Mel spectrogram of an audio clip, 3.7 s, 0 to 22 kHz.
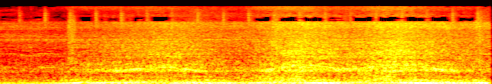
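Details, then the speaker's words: Mercedes C126 after replacing plugs, wires, cap, rotor, filters and ICV hoses for a misfire, air cleaner off: swells smoothly through a few blips and settles without stumbling or popping; firing even, sounds better. "but that that sounds better let's let's give it a second I'll check back in and let it idle for a while so it's still nice and"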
